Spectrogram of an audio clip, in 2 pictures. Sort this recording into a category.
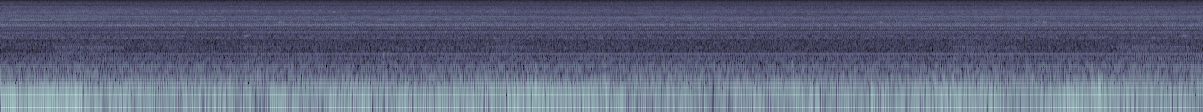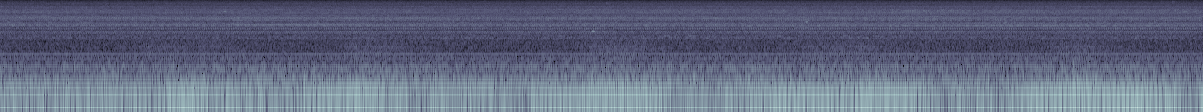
Sound effects > Objects / House appliances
